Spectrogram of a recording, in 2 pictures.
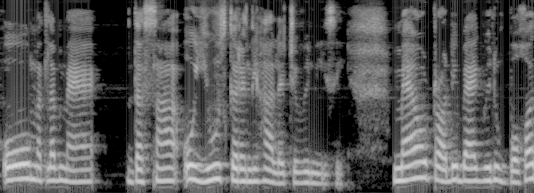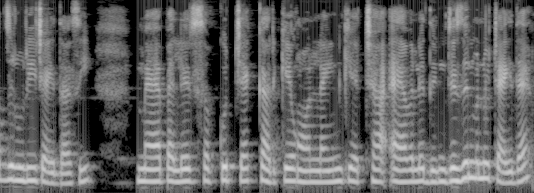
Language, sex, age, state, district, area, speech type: Punjabi, female, 30-45, Punjab, Amritsar, urban, spontaneous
